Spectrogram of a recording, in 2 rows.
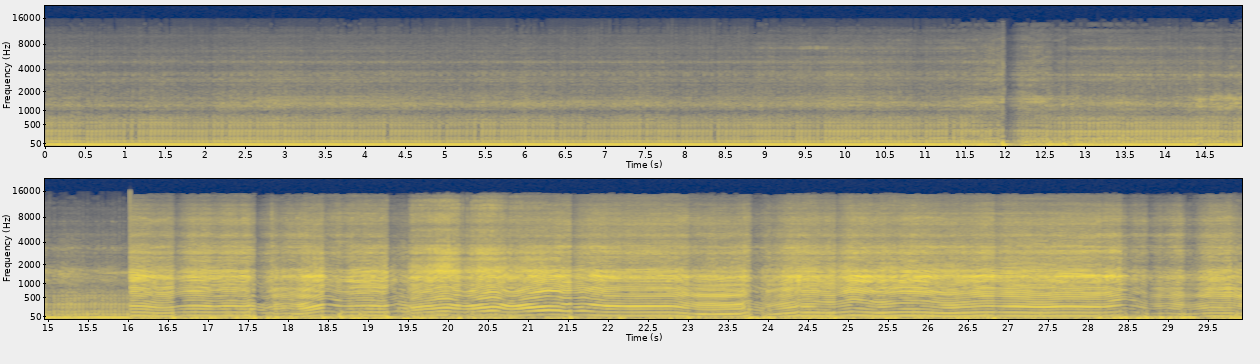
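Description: Yamaha YZ250F dirt bike's single-cylinder four-stroke engine idling steadily, then from about halfway through revving up and down repeatedly as the bike rides off.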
